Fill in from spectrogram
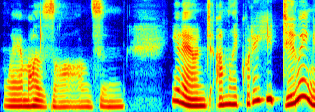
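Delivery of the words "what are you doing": pitched way up in disbelief; high, bewildered what are you doing; baffled question. Retold or imitated. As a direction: ask it like you can't believe your eyes. Quoting herself, baffled at friend.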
